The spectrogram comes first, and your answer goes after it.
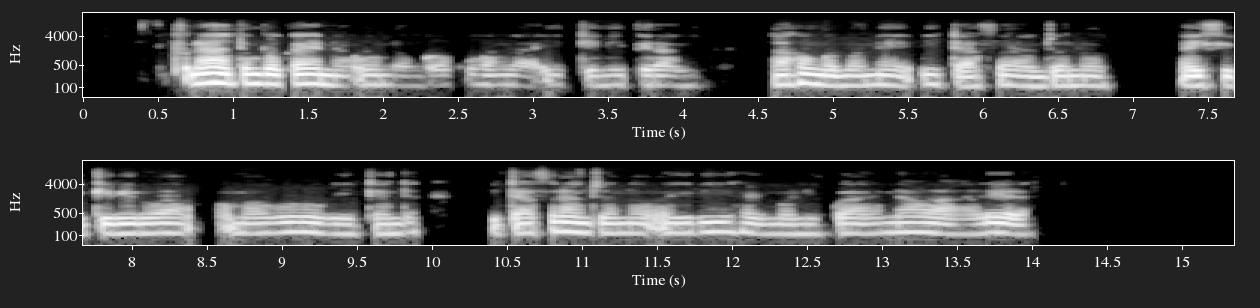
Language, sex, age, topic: Oshiwambo, male, 18-24, finance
